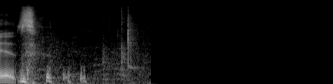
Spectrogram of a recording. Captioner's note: laugh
